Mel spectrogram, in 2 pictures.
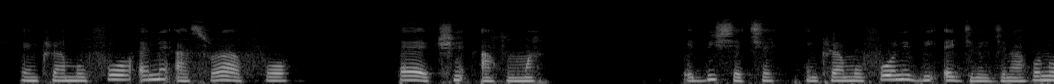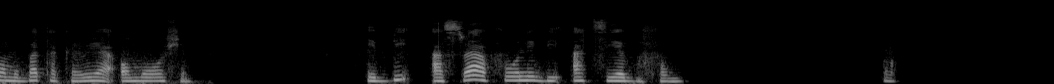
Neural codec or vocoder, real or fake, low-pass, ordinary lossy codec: none; real; 9.9 kHz; MP3, 32 kbps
